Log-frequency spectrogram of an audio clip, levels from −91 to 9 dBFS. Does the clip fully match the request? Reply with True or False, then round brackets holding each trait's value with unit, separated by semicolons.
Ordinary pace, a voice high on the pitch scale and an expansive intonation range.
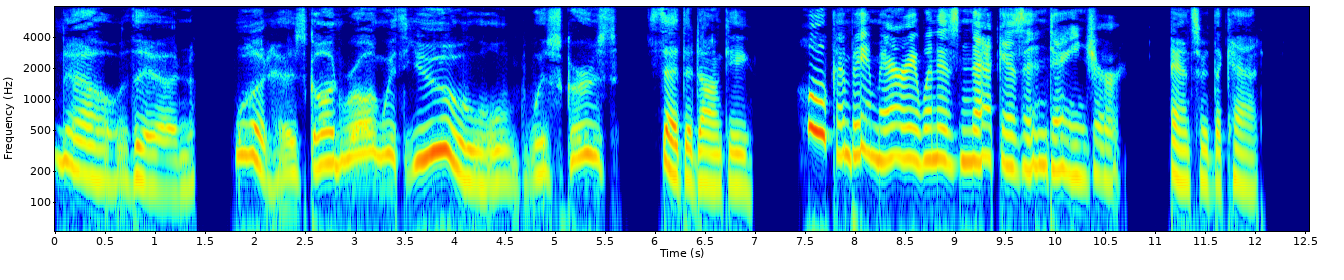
False (125 wpm; 205 Hz; 8.6 semitones)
